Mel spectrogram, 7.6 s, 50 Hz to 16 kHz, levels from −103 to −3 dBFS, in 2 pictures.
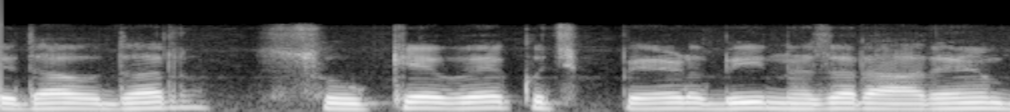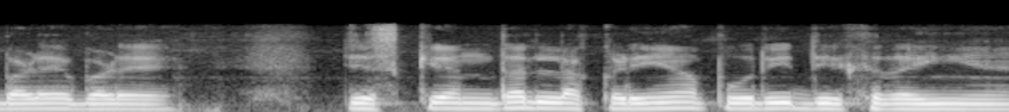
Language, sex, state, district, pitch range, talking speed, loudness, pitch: Hindi, male, Uttar Pradesh, Lucknow, 130-145 Hz, 160 wpm, -14 LUFS, 140 Hz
